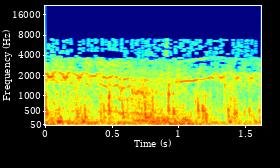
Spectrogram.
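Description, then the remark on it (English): A horse, one of four hitched behind a town bank, whinnies in one drawn-out, wavering call that slides downward in pitch, fairly loud over a busy background of rustling and shuffling. “Then Doc noticed the four horses, round hitched behind the bank.”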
